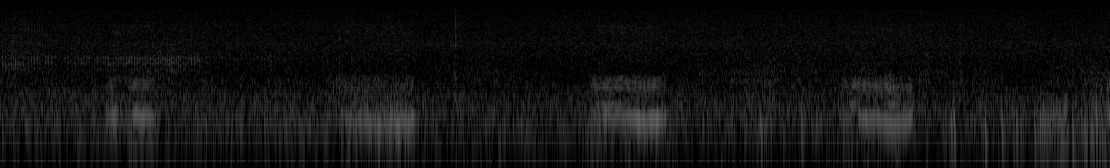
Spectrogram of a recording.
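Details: French Bulldog snoring: fainter, irregular rasping breaths with low buzzy harmonics recurring about every two seconds over a hissy background.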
